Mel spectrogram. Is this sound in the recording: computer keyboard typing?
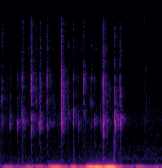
yes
